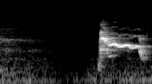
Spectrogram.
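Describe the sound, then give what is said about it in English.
A dog barks: a faint, trailing vocalization fades out, then after a short pause comes one loud, drawn-out bark. No one talks. “Hey, we have a dog.”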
